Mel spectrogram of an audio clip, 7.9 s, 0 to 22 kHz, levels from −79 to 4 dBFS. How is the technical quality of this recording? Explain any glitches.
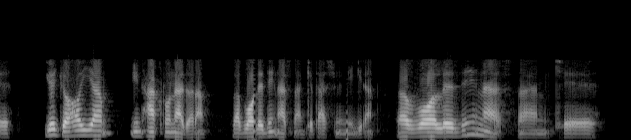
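Quality's pretty rough: it's a narrowband headset call with two dropout buzzes and a slowed-down ending.

The Bluetooth CVSD headset codec colours the whole thing. Everything sits in roughly a 250 Hz to 3.7 kHz band, fitting a 64 kbps link. The one-bit-per-sample coding can't keep up with sharp, loud bits, so you get scratchy sibilants and a grainy hiss under the speech.

There are two Bluetooth headset packet repeats, at 3.17 to 3.23 s and 4.33 to 4.35 s. The link dropped about 30 ms and then about 19 ms of audio, and the chip kept replaying the last good packet. That repetition every 3.75 ms gives a short, steady buzz near 267 Hz.

From 4.9 s to the end, the pace suddenly drops to half speed while the pitch holds, so it drags. That's likely a time-stretched section, where software repeats short slices to lengthen the audio without shifting pitch.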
